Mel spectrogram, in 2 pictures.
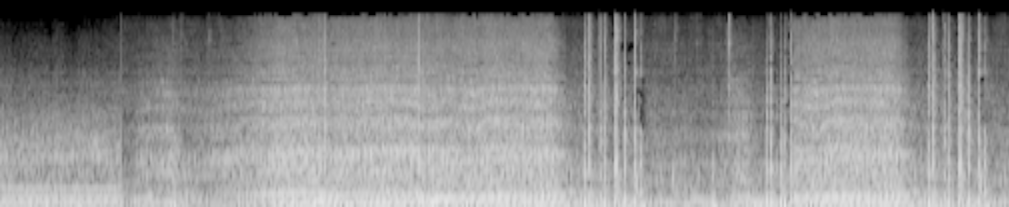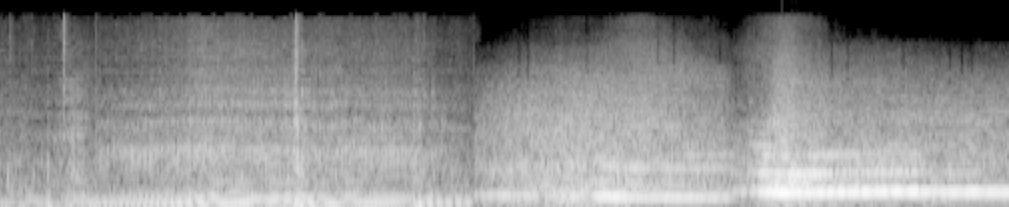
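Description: Sports car engine revving up and dropping back through several gear changes, with sharp exhaust crackles twice in the middle. Near the end a higher-pitched engine holds high revs, the loudest part.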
